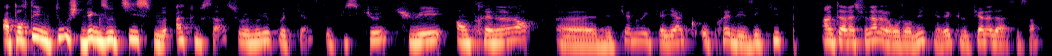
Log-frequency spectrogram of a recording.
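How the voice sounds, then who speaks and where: A man's voice: high-pitched, moderate pace, few pauses, dark tone, slightly rough. A man hosting a podcast, asking chatty questions in a remote interview. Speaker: podcast host.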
